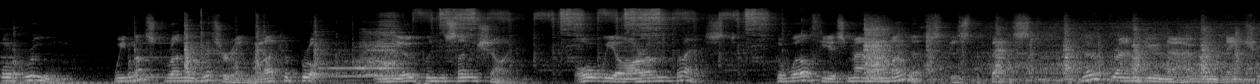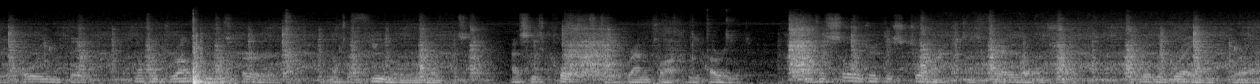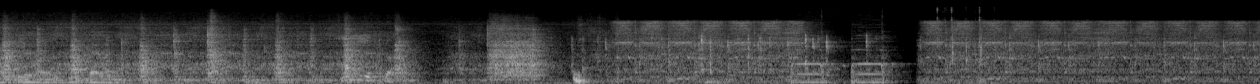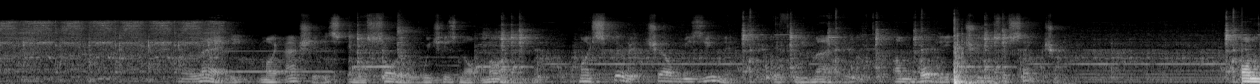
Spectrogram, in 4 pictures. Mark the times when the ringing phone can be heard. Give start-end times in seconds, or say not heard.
not heard.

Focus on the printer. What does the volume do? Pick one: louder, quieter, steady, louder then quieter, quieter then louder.
louder then quieter.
